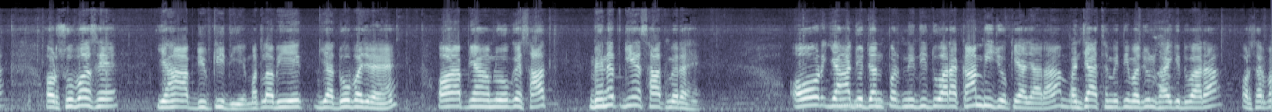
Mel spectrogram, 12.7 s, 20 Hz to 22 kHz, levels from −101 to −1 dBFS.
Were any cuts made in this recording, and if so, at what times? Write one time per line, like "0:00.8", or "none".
none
